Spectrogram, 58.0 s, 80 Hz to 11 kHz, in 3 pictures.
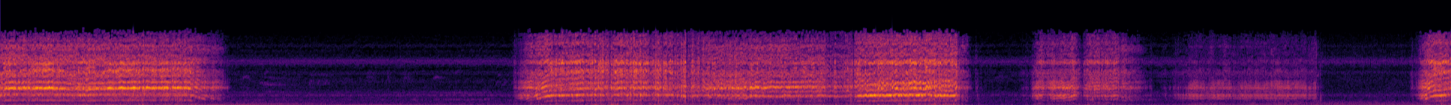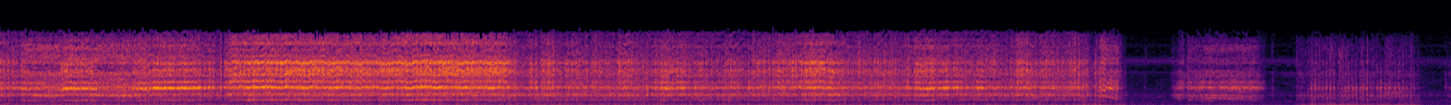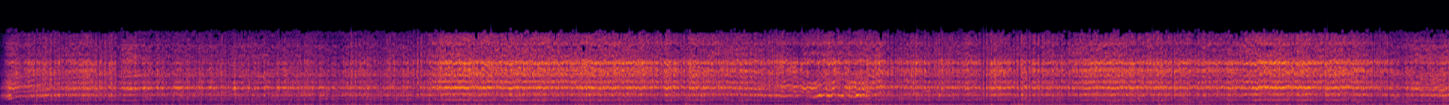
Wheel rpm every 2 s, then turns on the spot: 160, 50, 0, 50, 150, 130, 70, 50, 20, 80, 160, 160, 170, 170, 160, 160, 160, 50, 30, 70, 160, 170, 160, 170, 150, 160, 170, 170, 170.
14-18 36-38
